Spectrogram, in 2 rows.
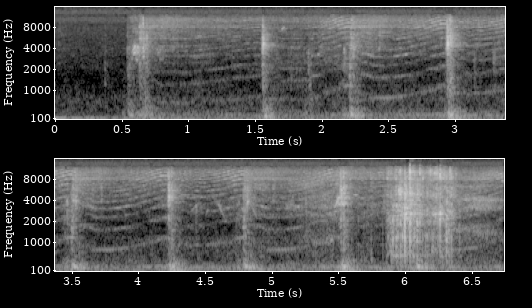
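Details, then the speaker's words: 2014 Honda CR-V front wipers on high speed after replacing the front wiper motor for slow wipers: quick, even sweeps about every two-thirds of a second with soft motor hum and clean reversal, no binding. "And it's working fine. All right, can you do it faster?"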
